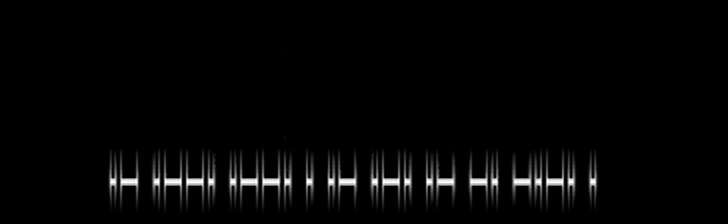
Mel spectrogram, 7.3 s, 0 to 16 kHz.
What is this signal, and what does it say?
Morse code, heard as a keyed tone, about 21 wpm, 700 Hz. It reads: APPEARANCE
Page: morse-code-ninja-practice-22wpm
